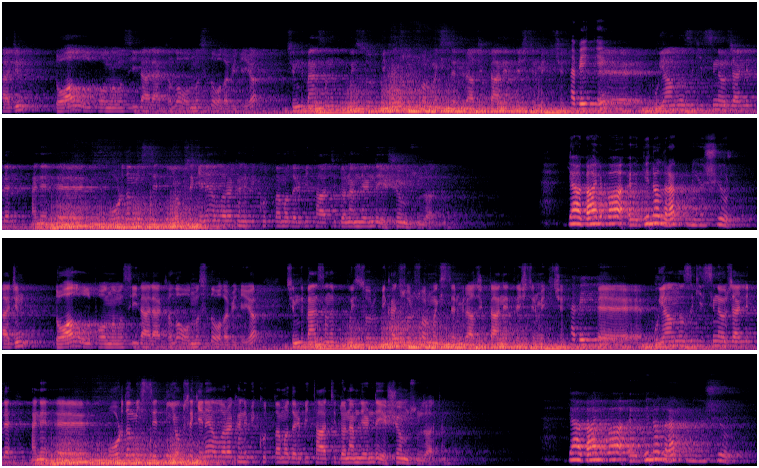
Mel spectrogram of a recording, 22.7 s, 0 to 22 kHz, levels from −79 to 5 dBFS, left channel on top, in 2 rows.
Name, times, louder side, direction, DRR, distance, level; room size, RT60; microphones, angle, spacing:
voice 1, 0.0-8.5 8.9-11.5 11.8-12.6 12.9-18.0, right 4 dB, 70° right, 9 dB, 0.5 m, -32 dB
sound 1, 2.0-14.3, equal, ahead, 0.6 m, -25 dB
voice 2, 8.5-9.1 19.8-22.3, left 3 dB, 50° left, 8 dB, 0.5 m, -24 dB
9.4 x 7.5 x 6.2 m, 2.3 s
head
